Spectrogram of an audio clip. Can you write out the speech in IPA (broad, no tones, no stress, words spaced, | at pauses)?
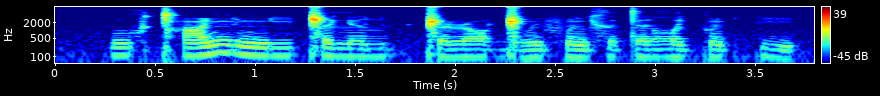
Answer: uxǀʰɑɲʊ ɲiǁəlʲ ɔʎʉkǁʊɭɔ ɡ͡ǁɔ̃i̯fə̃ʎxə təi̯ʁʷəlʲkɔ̃cki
